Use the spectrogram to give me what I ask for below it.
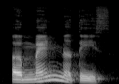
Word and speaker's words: amenities: Đây là âm ơ, chữ ni này đọc là ơ. Amenities.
